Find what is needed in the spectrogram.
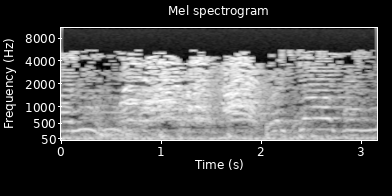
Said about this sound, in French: Ils sont quelques dizaines dans le quartier de Bari, au nord de Khartoum, à crier leur frustration. Ils réclament que les militaires libèrent le Premier ministre Abdallah Hamdok et réinstaurent immédiatement un gouvernement civil.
